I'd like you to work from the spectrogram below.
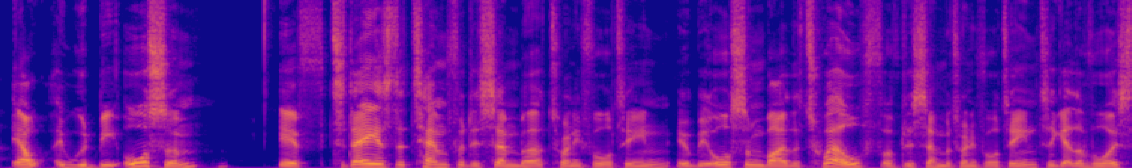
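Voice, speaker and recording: A man who makes machinima videos, rambling and rushed as he appeals to his viewers, full of restarts and a little out of breath. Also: fairly high pitch, bright, forceful tone, no echo, studio quality. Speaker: machinima creator.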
